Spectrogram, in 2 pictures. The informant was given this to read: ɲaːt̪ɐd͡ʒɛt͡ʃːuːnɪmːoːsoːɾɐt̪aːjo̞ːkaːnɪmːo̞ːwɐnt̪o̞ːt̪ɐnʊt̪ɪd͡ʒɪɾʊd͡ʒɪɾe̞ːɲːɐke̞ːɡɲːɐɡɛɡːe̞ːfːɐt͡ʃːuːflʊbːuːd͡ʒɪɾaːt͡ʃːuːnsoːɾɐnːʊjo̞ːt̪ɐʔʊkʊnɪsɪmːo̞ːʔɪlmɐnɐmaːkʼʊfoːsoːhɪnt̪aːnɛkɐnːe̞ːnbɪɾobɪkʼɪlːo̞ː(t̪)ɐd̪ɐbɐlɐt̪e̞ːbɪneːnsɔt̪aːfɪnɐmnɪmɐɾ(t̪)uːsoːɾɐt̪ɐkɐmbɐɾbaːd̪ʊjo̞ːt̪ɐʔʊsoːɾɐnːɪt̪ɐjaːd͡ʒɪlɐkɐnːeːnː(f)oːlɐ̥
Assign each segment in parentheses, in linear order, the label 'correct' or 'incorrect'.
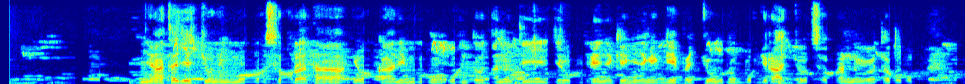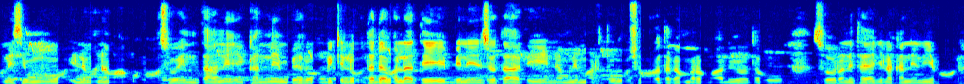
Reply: correct, correct, correct

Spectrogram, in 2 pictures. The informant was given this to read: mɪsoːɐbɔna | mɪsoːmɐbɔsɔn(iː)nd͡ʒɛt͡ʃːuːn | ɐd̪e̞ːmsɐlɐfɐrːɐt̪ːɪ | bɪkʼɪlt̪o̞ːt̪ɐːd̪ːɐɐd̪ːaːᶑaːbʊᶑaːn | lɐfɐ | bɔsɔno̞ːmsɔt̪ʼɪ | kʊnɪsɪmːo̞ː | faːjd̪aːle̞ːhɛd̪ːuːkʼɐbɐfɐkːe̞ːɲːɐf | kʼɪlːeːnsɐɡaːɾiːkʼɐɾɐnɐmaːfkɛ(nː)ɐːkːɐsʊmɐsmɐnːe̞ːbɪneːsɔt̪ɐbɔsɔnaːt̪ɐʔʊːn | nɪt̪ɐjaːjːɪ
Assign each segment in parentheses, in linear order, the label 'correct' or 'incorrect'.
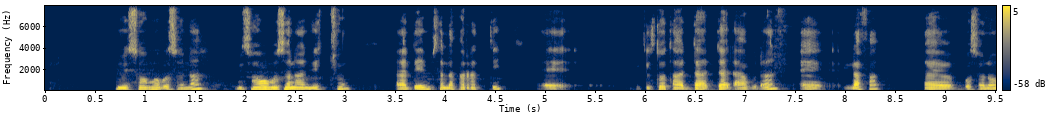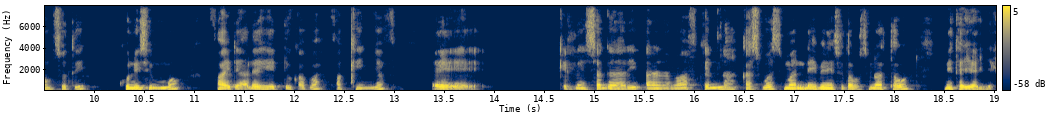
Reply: incorrect, correct

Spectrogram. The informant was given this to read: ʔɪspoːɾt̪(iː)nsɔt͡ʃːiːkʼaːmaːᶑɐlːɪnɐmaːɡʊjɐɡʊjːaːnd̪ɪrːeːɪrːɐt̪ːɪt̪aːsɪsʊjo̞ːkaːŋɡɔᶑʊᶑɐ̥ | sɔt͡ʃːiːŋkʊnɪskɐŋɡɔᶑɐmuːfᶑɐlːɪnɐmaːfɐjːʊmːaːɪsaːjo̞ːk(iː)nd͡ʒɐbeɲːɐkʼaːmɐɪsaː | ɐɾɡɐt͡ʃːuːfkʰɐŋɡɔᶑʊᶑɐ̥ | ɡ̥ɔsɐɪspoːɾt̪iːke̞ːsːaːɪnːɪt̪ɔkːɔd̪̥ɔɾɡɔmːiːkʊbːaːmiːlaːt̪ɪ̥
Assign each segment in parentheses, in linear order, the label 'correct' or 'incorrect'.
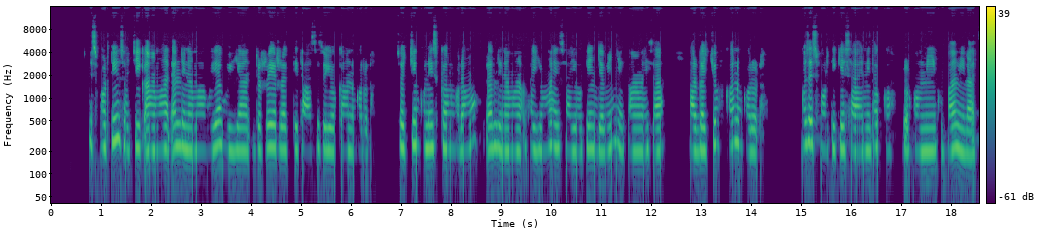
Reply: correct, correct

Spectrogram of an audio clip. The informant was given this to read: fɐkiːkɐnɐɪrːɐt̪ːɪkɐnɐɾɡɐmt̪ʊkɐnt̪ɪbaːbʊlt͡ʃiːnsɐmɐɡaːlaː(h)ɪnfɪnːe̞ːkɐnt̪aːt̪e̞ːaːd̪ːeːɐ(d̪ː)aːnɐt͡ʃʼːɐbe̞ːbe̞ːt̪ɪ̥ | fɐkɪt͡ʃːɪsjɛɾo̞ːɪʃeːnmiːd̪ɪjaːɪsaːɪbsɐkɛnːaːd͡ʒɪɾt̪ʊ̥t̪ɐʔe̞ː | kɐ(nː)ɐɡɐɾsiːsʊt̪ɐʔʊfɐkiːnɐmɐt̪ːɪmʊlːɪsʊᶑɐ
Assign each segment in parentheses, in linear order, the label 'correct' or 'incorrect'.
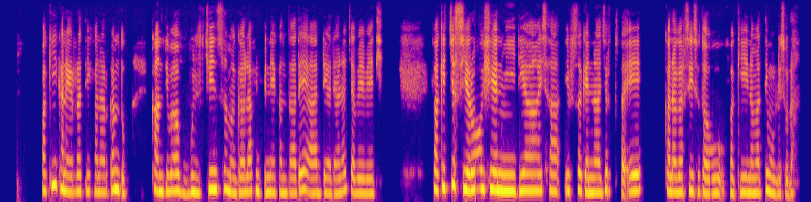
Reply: incorrect, incorrect, incorrect

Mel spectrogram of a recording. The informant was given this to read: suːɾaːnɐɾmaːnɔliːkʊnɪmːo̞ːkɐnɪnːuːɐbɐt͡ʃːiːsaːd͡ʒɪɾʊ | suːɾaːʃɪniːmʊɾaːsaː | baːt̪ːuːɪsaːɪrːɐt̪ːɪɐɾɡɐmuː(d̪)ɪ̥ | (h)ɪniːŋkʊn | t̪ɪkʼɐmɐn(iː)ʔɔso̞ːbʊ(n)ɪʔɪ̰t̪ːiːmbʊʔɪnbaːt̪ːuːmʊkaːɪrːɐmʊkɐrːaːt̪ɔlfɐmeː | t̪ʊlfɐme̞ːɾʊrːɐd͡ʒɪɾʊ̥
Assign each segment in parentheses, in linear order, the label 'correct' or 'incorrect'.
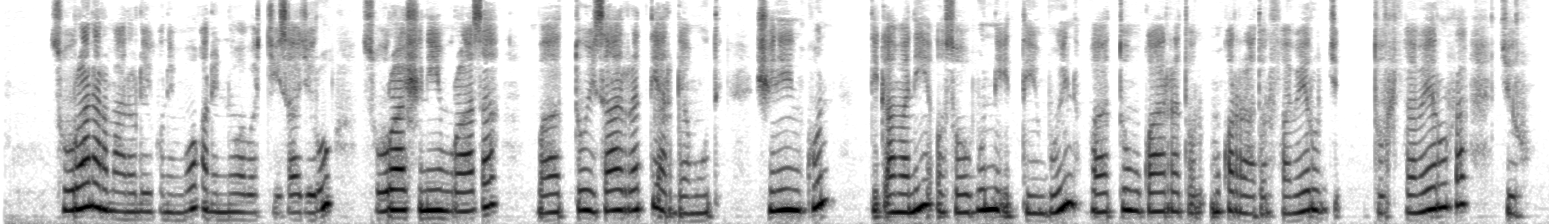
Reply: incorrect, incorrect, correct, incorrect

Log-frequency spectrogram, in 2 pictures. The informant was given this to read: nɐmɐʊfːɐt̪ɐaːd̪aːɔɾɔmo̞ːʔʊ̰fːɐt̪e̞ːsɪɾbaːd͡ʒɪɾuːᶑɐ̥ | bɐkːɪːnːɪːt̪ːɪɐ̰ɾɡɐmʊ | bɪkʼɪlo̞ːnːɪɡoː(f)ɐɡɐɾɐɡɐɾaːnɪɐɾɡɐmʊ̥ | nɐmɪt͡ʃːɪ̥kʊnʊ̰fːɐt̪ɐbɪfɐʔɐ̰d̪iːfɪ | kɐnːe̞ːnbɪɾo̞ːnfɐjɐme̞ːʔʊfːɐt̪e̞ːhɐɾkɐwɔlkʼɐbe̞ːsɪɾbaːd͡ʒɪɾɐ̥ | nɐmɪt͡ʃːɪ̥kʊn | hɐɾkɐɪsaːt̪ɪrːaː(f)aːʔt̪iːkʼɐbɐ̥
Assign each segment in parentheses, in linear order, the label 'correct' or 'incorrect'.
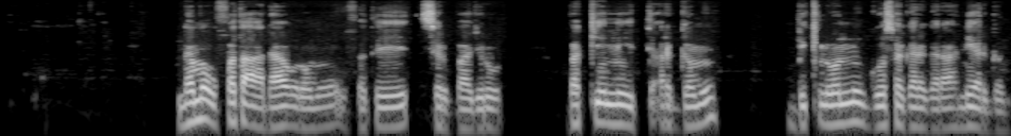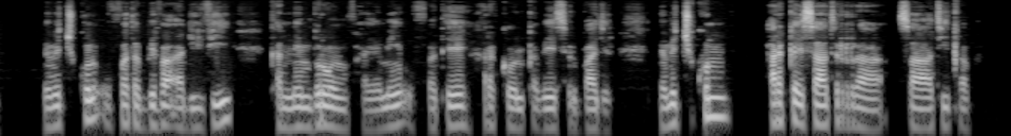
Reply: incorrect, incorrect

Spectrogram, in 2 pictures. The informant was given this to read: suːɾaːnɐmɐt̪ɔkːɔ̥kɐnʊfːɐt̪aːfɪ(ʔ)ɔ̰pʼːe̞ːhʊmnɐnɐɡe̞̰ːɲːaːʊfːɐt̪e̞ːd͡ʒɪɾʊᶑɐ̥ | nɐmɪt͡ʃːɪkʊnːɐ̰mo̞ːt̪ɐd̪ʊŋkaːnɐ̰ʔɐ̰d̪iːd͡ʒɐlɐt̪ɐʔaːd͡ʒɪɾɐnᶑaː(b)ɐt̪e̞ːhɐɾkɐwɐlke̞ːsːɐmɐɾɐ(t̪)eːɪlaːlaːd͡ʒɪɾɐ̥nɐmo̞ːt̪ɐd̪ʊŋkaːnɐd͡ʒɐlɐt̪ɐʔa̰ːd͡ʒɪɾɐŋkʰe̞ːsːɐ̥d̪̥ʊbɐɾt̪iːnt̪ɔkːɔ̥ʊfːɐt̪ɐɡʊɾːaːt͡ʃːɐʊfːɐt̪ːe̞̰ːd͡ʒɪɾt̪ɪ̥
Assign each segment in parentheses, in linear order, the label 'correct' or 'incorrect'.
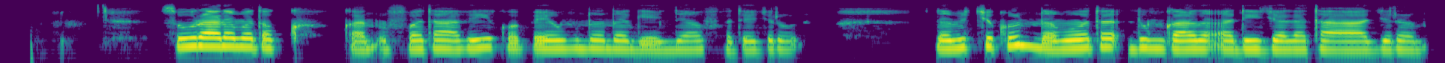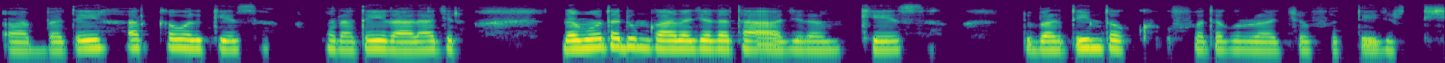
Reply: incorrect, incorrect, correct

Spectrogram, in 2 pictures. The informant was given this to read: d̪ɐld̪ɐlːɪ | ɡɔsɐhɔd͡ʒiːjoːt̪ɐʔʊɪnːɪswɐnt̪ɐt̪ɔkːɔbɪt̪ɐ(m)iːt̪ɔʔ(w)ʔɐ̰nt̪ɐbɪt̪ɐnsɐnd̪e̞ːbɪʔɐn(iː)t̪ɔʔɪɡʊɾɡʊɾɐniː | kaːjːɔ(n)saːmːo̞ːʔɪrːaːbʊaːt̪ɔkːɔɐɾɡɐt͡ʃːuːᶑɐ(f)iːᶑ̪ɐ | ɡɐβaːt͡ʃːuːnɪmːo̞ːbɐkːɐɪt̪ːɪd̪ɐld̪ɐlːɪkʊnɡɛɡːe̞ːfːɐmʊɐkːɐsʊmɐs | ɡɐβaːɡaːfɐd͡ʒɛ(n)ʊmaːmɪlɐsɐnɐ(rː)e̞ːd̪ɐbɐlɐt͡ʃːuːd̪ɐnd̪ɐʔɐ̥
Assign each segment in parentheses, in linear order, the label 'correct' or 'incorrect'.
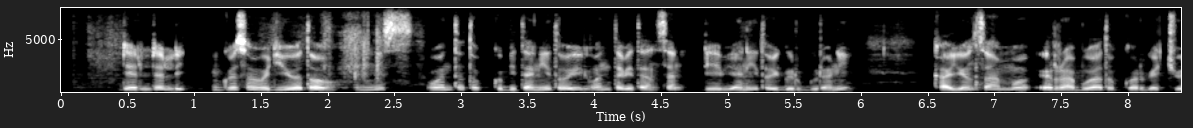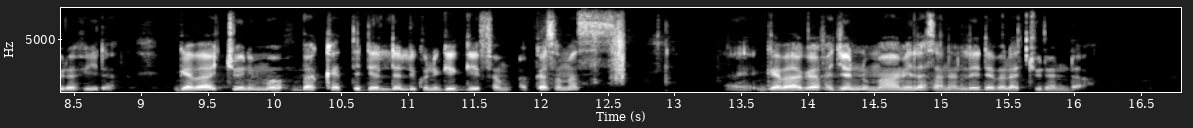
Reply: incorrect, correct, correct, correct, correct, incorrect, incorrect

